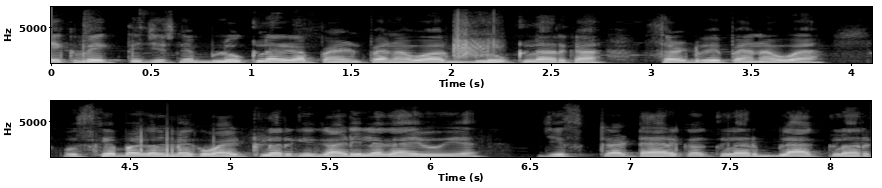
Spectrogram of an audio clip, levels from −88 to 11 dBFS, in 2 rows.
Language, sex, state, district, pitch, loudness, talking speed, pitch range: Hindi, male, Jharkhand, Garhwa, 155 Hz, -16 LUFS, 190 wpm, 145-160 Hz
